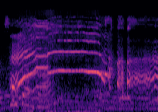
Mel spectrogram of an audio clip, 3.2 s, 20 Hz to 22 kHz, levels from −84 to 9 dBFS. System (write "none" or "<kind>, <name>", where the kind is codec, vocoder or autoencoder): none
